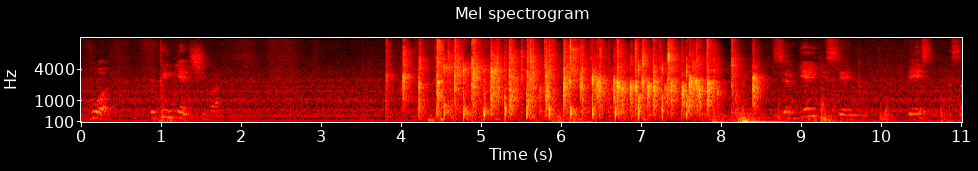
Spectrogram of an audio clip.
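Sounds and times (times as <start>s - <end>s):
hands clapping: 3.8s - 8.6s.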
